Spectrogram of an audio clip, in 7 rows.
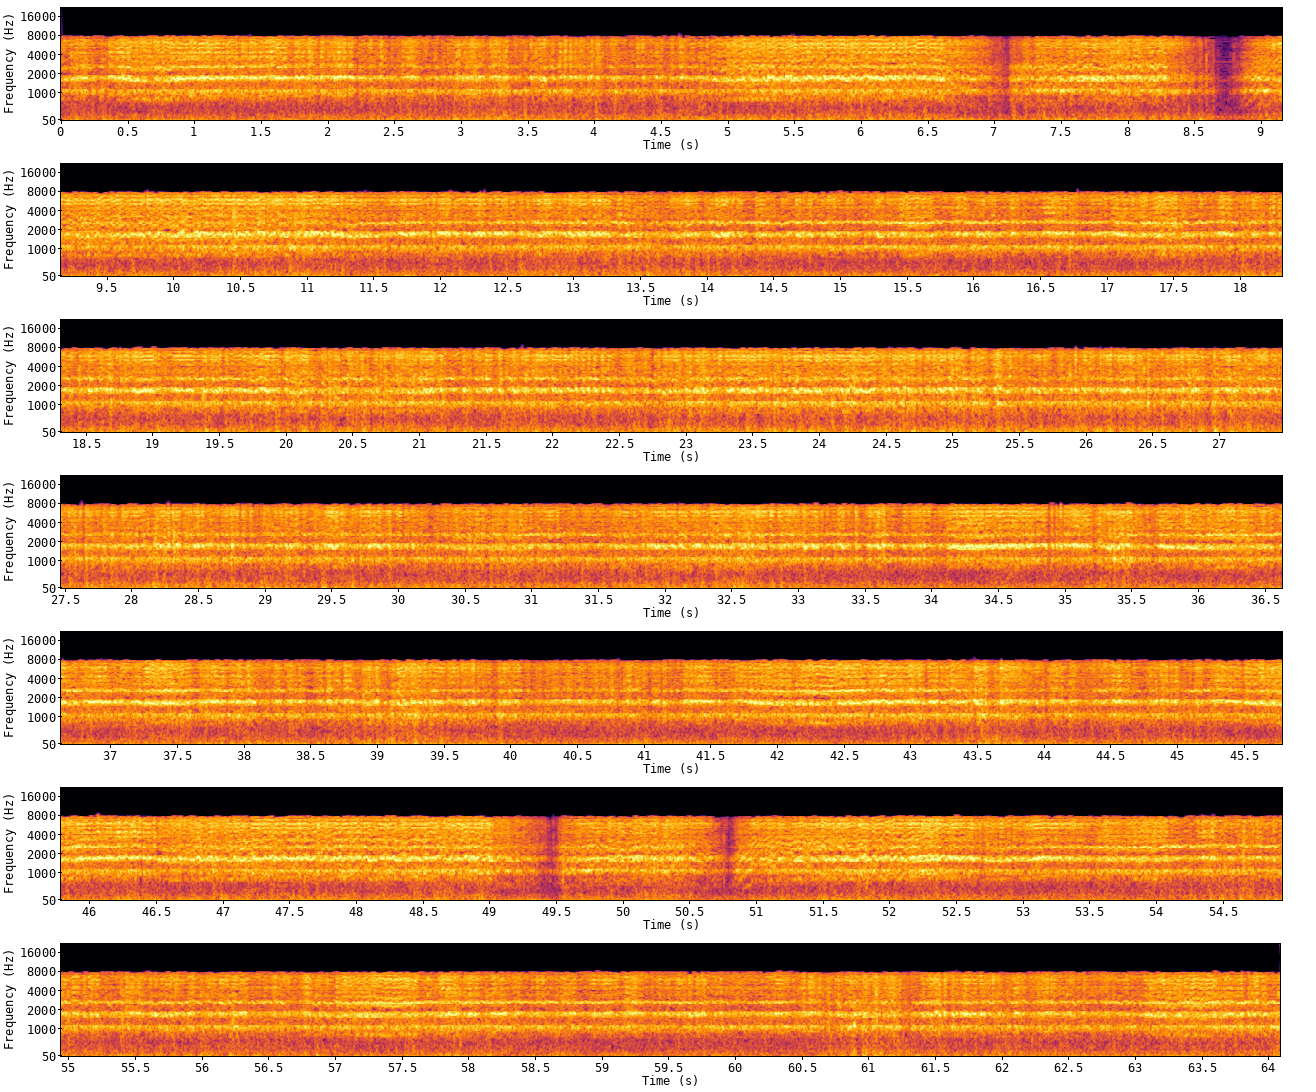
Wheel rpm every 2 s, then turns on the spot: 230, 230, 220, 140, 140, 210, 230, 220, 230, 230, 220, 230, 240, 230, 230, 220, 230, 230, 220, 240, 230, 230, 230, 200, 150, 140, 220, 230, 230, 230, 230, 230.
48-50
